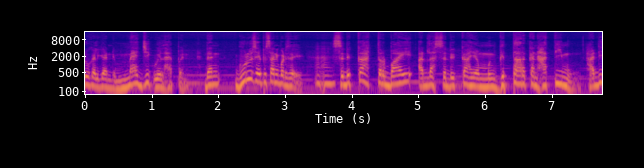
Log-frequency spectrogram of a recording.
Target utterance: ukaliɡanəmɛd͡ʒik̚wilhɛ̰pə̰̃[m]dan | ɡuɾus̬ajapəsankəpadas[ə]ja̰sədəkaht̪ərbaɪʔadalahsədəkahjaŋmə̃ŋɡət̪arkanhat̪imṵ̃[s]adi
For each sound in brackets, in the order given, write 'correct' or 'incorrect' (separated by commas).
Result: incorrect, incorrect, incorrect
